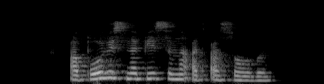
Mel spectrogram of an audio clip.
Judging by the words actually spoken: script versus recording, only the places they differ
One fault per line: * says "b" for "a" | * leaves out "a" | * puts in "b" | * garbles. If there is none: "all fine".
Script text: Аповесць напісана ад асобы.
all fine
